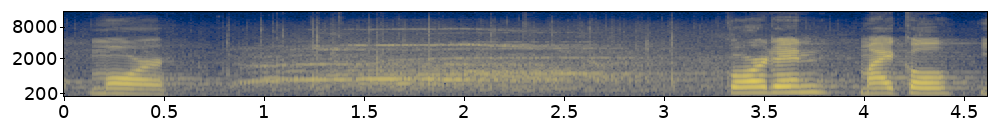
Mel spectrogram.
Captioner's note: audience cheering and applauding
